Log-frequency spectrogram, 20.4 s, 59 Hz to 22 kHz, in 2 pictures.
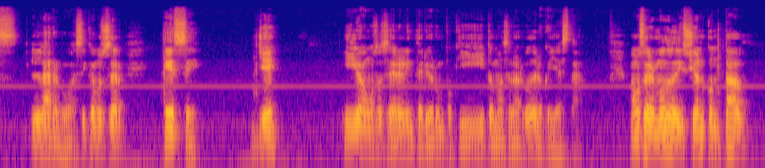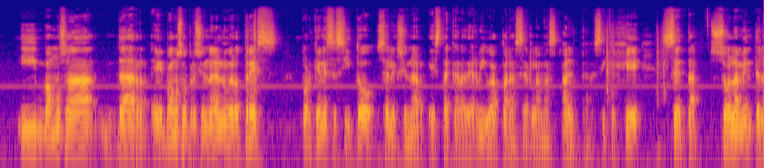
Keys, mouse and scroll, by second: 3.0 s, 4.3 y, 8.0 click, 8.6-10.1 drag, 10.5 Tab, 10.5-14.9 middle drag, 14.5 3, 15.5 click, 19.1 g, 19.8 z.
